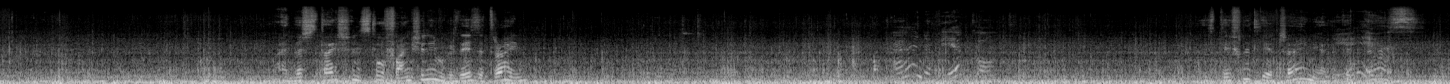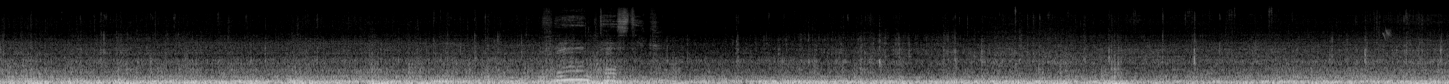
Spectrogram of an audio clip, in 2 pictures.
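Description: Wind blows steadily, rumbling against the microphone outdoors.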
